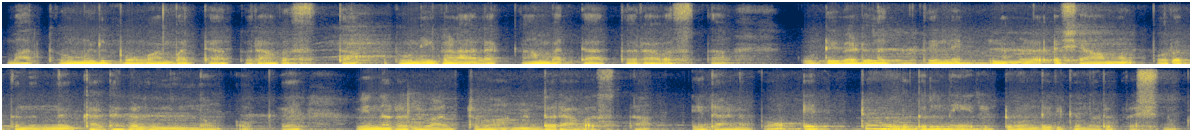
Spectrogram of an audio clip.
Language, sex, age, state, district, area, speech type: Malayalam, female, 30-45, Kerala, Malappuram, rural, spontaneous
